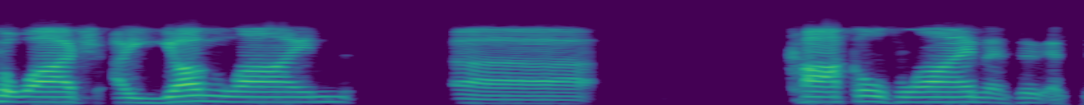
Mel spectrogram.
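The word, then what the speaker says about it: Kakko: But they've been it's exciting to watch a young line, Cockle's line.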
